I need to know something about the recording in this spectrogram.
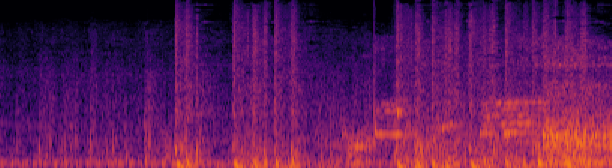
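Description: Melee weapons swing and strike in a close fight.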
